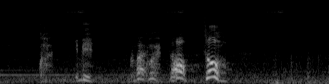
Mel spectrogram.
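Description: A man speaks briefly in a low voice.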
